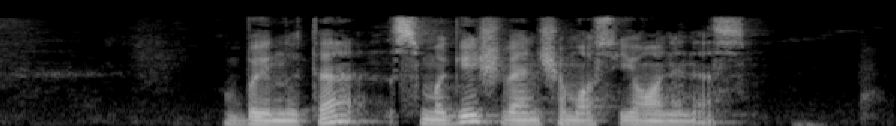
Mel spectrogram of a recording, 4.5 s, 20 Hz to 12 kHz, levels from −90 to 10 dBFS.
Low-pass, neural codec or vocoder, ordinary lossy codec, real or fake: 7.2 kHz; none; MP3, 96 kbps; real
